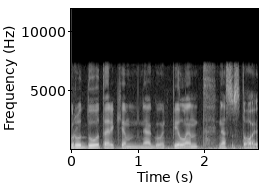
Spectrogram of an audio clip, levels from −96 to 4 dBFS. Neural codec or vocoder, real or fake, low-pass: none; real; 7.2 kHz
